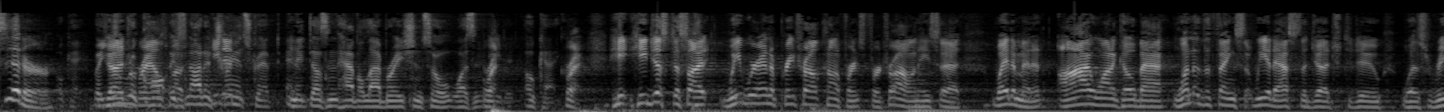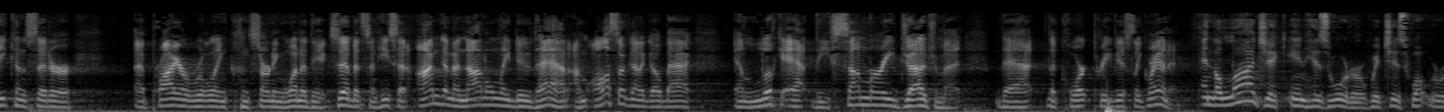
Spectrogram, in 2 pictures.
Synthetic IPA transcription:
sɪɾə˞oʊkʰeɪb̥ʌd͡ʒʌɹæ̃ɨsnəɾɨtiɹɹæ̃nskɹɪp̚tɨ̃nɨt̚d̥ʌz̃n̩t̚ɦɨvəlæbə˞eɪʃɨ̃n̩soʊət̚wʌzn̩iɾɨd̥̚oʊkʰeɪkʰə˞ɛ̰k̚t̚hiid͡ʒʌsd̥ɨsaɪɾɨdwiwə˞ɨ̃nɨpʰɹ̥itʰɹ̥aɪl̩ˠkʰɑ̃ɱfɹɨ̃nsfə˞tʰɹ̥aɪlˠə̃nisɛd̚weɪɾɨmɪ̃ñɨɾʔaɪwɑ̃ñɨɡoʊbæk̚wʌ̃nʌvðəθɪ̃ŋzðɨt̚wiɨɾæsk̚ðɨd͡ʒʌd͡ʒʒ̥tʰɨdʉ | wʌzɹikʰɨ̃nsɪɾə˞ | ɨpʰɹ̥aɪə˞ɹulˠɪ̃ŋkʰn̩sɜ̃˞nɪ̃ŋwʌ̃nʌvðiɨɡz̥ɪbɨtsɨ̃nisɛɾã̰ɪ̃mɡʌnɨnəɾõʊ̃nlidɨðɨɾã̰ɪ̃mʔɔlˠsoʊɡʌnɨɡoʊbæk | ɨ̃nlʊkɨt̪̚ðɨsʌmə˞id͡ʒʌd͡ʒmɨ̃nðɨt̪̚ðɨkʰɔɹt̚pʰɹ̥iviɨsliɡɹæ̃ɾ̃ɨ̰d̥̚ɨ̃nðəlɑd͡ʒɪkɪ̃nɪzɔɹɾə˞wɨt͡ʃɨzwʌʔ̚wɪ

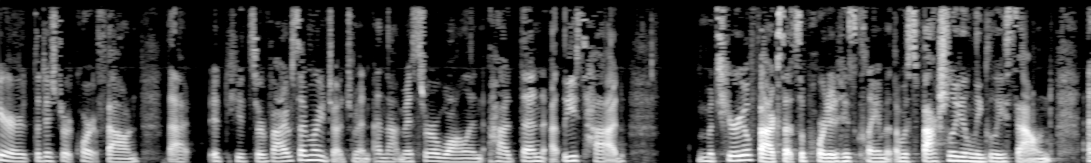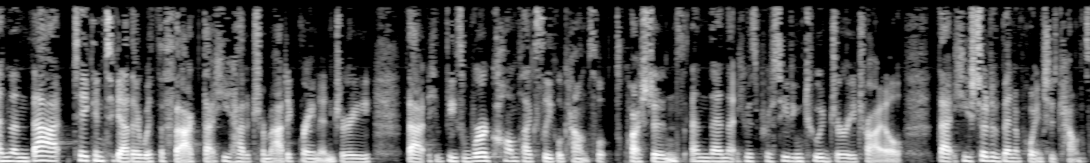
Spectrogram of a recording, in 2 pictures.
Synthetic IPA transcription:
iɹðɨdɪstɹ̥ɨkʰɔɹtfãʊ̃nðɨ̰ɾ | ʔɪɾhid̥sə˞vaɪvd̥sɛmə˞id͡ʒʌ̰d͡ʒmɨ̰̃ntɨ̰̃nðət̚mɪstə˞əwɑlˠə̃nəd̪̚ðɨ̃nɨ̰ʔˡlist̚hə̰d̚ | mɨtʰɪɹil̩ˠfæk̚tsðɨtsəpʰɔɹɾɨd̚ɨz̥kʰl̥ẽɪ̃mðɨ̰t̪ə̰t̚wʌz̥fæk̚t͡ʃl̩ˠiɨ̃nliɡl̩ˠisã̰ʊ̃ndʔɨ̃nðɨ̃nðətʰeɪkɨ̃n̩tʰɨɡɛðə˞wɨðɨfæ̰k̚t̪̚ðɨ̰t̚hiɨɾɨtɹ̥ɨmæ̰ɾɨk̚b̥ɹẽɪ̃nɪ̰̃nd͡ʒə˞iðɨt̚ðizwə˞kʰɑ̃mpʰl̥ɛksliɡl̩ˠkʰãʊ̃nsl̩ˠkʰw̥ɛst͡ʃɨ̃nzɨ̃nðɨ̃nðɨt̚hiwʌz̥pʰɹ̥ɨsiɾɪ̃ŋtʰɨɨd͡ʒʊɹitʰɹ̥a̰ɪl̩ˠðɨt̚hiʃʊɾɨvbɨ̃ñəpʰɔ̃ɪ̃ntʰɨd̚kʰãʊ̃nsl̩ˠ

